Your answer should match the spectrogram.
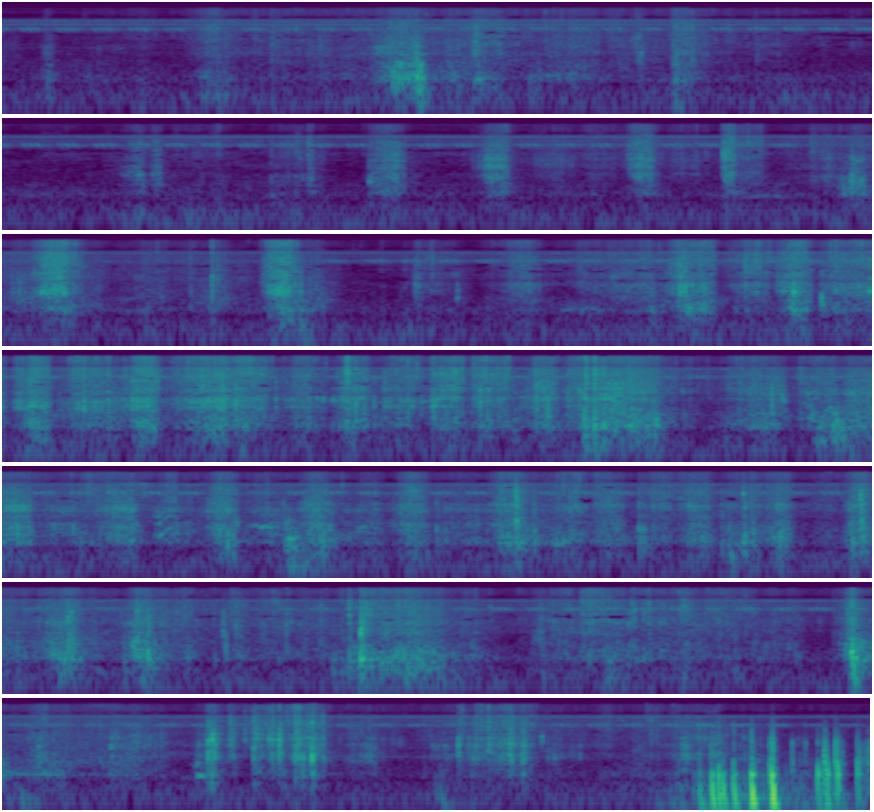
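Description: A blade chopping into a banana plant's soft, fibrous trunk: irregular knocks, some single and some in quick runs, with rustling and tearing of banana leaves and stalk sheaths. Insects chirr steadily in the background.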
